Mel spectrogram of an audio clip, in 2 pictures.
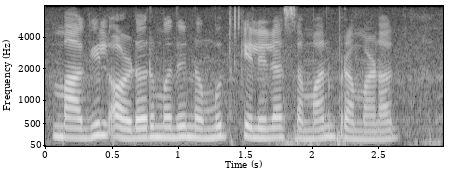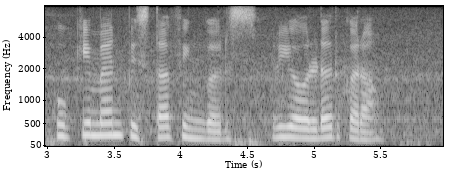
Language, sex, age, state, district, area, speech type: Marathi, female, 18-30, Maharashtra, Mumbai Suburban, urban, read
